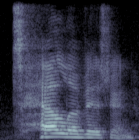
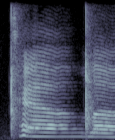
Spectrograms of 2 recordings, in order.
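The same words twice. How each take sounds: First: Said in the usual way. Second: Television broken into four separate, even beats; clapped-out syllables. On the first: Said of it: "clap out the word". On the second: Shown as a demonstration. Teacher clapping out the word for children, Television in four separate syllables. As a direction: chant Television syllable by syllable, gaps between, on one level note. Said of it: "see if you can clap out the word".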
